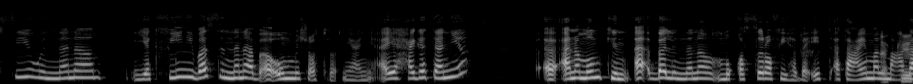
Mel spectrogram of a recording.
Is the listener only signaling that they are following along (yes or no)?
no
